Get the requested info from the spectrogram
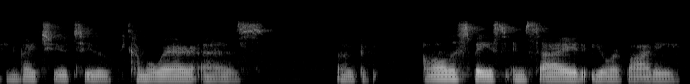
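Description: A meditation coach guiding a practice in a soothing way, with unhurried phrases, long pauses and a husky, gravelly voice. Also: mid-range voice, flat delivery, warm tone, dry recording, low-quality recording. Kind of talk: guided meditation.

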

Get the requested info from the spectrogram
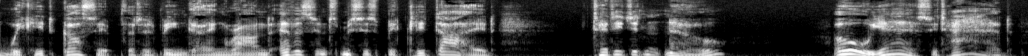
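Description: A man's voice: low voice, slightly rough, dry recording. A man with a British accent reading a novel aloud as a dramatic audiobook narrator.

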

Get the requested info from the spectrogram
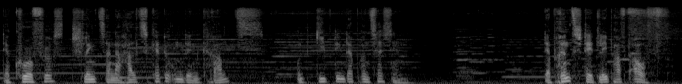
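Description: A man narrating a classical radio drama's stage directions in a sober, measured, scripted way. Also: mid-range voice, over music, close to an everyday voice. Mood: neutral.

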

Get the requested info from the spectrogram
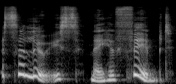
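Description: A woman plays a shrewd governess in an audiobook story. She is composed and firm, choosing formal words with poise. The voice is a little husky. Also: mid-range voice, huge pitch swings, measured pace, mellow, full character voice. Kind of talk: dramatised audiobook dialogue.

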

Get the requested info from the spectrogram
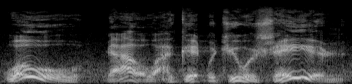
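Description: An actor playing a big, bullying cartoon cat villain in a video game, scheming and blustering in a gruff, folksy, slangy drawl. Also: male voice, lowish voice, wildly swooping pitch, drawn-out words, slight background noise, full character voice. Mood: startled, dawning. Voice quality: gravelly, gruff. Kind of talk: animated video game voice acting.

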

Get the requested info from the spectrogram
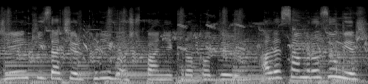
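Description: A woman's voice: high voice, normal speed, over loud music, natural voice. A woman playing a kindly animal keeper on the ark in a children's audio play.

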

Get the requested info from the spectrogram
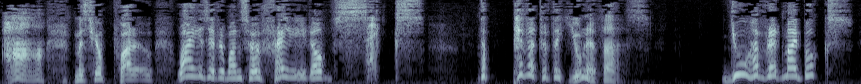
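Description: A man doing a high, pompous older lady novelist. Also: sing-song, unhurried, gravelly, a bit bright, slightly rough, no echo, full character voice. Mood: grandiose. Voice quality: high, complaining voice. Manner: theatrical, self-important, emphatic. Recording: dry, close audiobook recording.

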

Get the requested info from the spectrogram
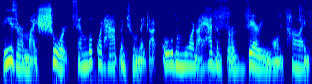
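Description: A middle-aged woman, a preschool teacher, reads a story aloud expressively, pausing to explain simply and ask small children questions. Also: medium pitch, gravelly, husky, dry recording. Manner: expressive, addressing small children with simple words and emphatic repetition. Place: outdoors in a garden.

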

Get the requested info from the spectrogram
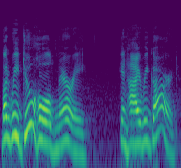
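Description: High-pitched American pastor preaching slowly. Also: male voice, big pitch swings, mellow. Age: middle-aged. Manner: deliberate, emphatic, oratorical delivery in short phrases with pauses. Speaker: Lutheran pastor. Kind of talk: sermon. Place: church, indoors at a pulpit.

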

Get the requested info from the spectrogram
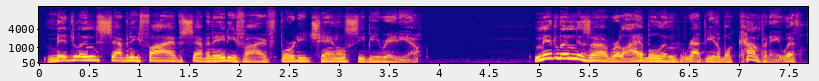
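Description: Husky male product review narrator. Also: medium pitch. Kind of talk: scripted narration.

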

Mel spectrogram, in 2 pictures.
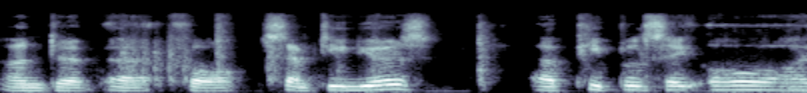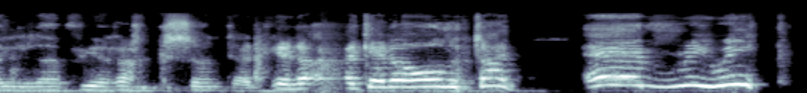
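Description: A man's voice: a little high, moderate pace, a little hiss or hum. An older man with a Welsh accent, a former pastor talking earnestly over a video call from a book-lined study. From Wales. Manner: earnest, reflective, animated gestures.

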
